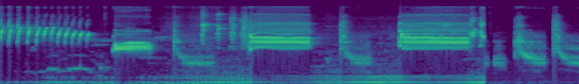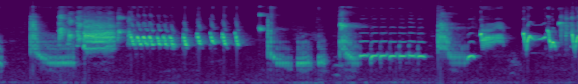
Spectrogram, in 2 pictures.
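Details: Master song of an Asian pied starling, meant to be copied by young starlings, mixes grating squawks, falling whistles and quick chattering notes; a steady low hum runs through the first half, then stops.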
